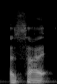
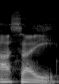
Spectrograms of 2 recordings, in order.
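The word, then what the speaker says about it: açaí: festivals, smoothie bowls and asai is it asai or I always pronounce it asai. Asai.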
